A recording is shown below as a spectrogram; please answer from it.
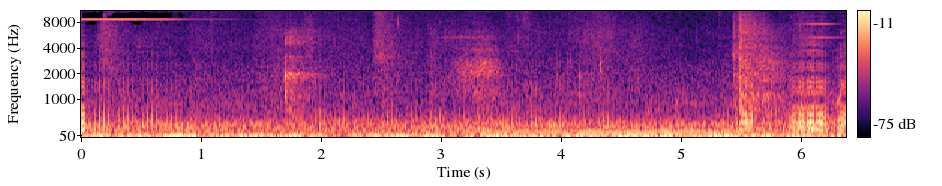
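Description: Quiet room tone: a faint low rumble, joined by a steady low hum from about three seconds in until shortly before the end.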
